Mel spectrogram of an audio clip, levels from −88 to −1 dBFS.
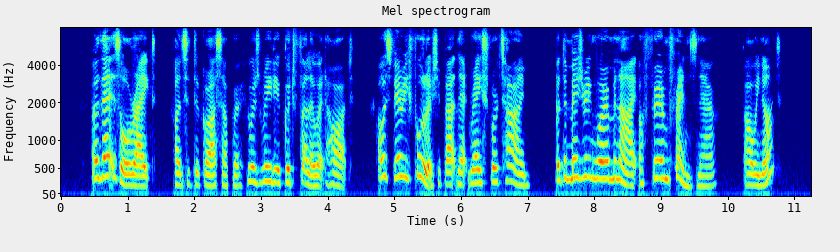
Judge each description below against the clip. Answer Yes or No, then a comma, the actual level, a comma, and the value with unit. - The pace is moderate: No, fast, 210 wpm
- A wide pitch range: Yes, wide, 8.1 semitones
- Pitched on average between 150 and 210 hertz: No, high, 235 Hz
